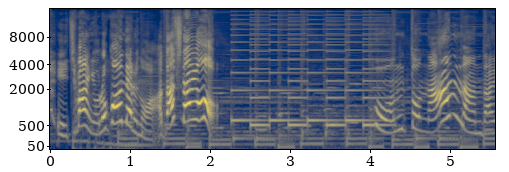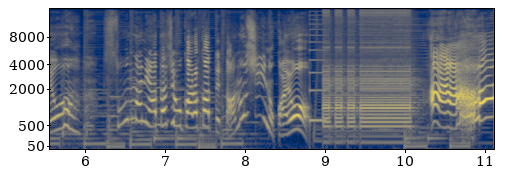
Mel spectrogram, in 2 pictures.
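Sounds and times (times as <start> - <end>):
speech: 0.0 - 3.0, 4.1 - 6.1, 6.8 - 11.0
doorbell chime: 2.3 - 4.4, 8.8 - 10.2.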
